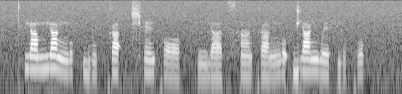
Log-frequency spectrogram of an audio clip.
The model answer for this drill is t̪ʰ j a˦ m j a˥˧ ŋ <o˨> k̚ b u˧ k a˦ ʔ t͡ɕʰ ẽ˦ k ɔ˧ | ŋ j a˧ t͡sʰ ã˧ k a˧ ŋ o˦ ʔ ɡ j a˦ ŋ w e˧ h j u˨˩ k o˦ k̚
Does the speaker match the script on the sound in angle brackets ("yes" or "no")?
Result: no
